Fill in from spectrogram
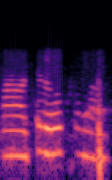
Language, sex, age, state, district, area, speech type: Tamil, female, 18-30, Tamil Nadu, Sivaganga, rural, conversation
